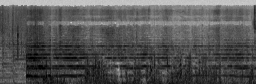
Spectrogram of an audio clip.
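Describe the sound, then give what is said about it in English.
Air raid sirens wail across Kyiv during President Biden's visit, starting after a brief lull and holding a loud, steady wailing tone with rich overtones, while a low rumbling noise churns underneath throughout. “Biden sending a strong message of support to Ukrainians as air raid sirens wailed across Kyiv, underscoring the very real risk involved in this trip.”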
